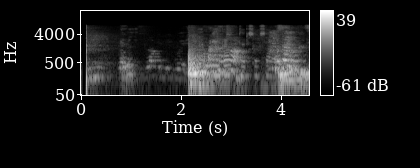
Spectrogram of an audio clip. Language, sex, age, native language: Icelandic, female, 13, English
